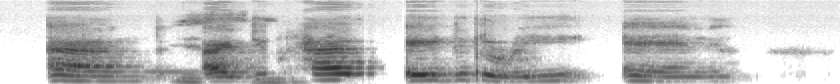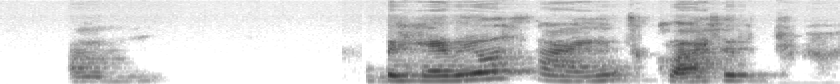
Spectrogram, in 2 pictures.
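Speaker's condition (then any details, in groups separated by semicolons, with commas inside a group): Spastic diplegia cerebral palsy; spastic diplegia, right-side hemiplegia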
